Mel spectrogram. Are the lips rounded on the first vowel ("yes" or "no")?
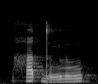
no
